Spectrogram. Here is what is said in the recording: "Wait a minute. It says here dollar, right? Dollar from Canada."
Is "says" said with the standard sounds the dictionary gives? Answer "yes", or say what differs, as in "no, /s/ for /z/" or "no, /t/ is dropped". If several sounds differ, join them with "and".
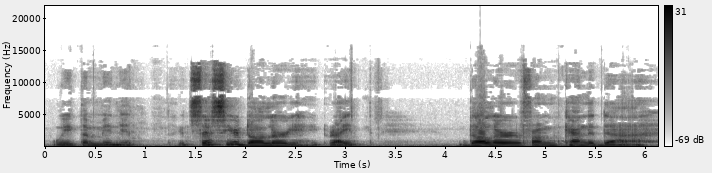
no, /s/ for /z/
